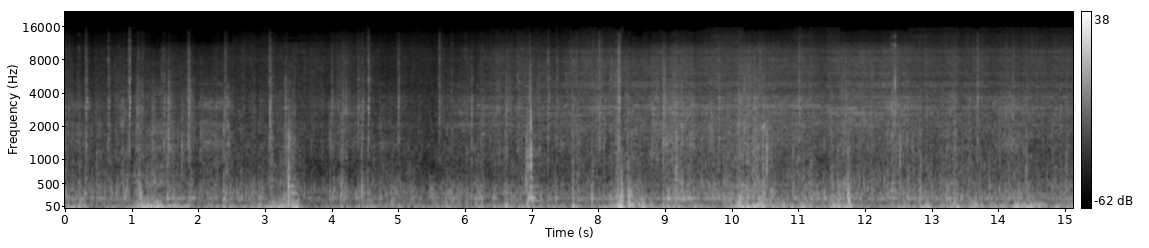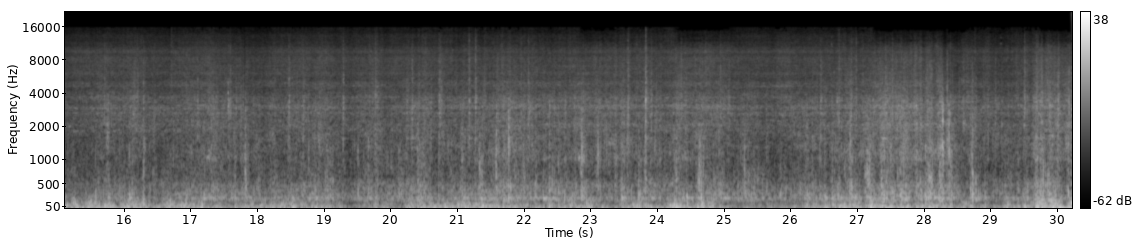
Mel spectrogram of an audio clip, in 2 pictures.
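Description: Mountain bike riding down a rocky dirt singletrack: tyres rolling and crunching over dirt and stones under a continuous low rumble, with the bike rattling and knocking over the rough ground.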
